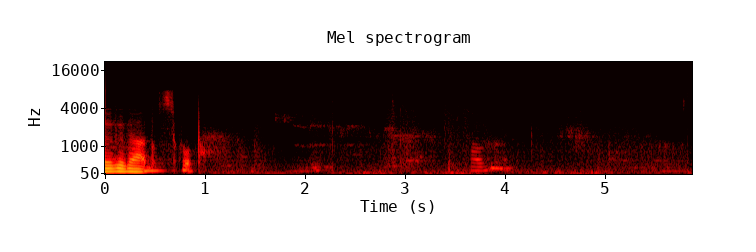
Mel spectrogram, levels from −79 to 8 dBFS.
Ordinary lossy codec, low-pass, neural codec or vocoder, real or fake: none; none; codec, 16 kHz, 0.5 kbps, X-Codec, HuBERT features, trained on general audio; fake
